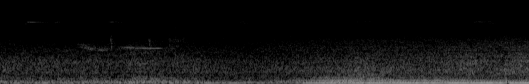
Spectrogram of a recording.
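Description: Faint outdoor background with one short bird chirp about a second in. About three seconds in, a steady low rumble starts and becomes the loudest sound.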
